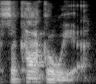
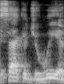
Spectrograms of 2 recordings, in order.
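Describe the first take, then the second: First: The name is said the original native way. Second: The name is said the usual American way. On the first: The speaker calls it right. "the technical pronunciation of Sacagawea, the way that it's actually appropriate" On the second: The speaker calls it wrong. "that's actually more of the uh, American pronunciation of her name"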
